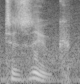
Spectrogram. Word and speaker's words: Tzuke: there was once a singer called Judy tzuk and I think that's how you pronounce her surname t z u k e anyway um she had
